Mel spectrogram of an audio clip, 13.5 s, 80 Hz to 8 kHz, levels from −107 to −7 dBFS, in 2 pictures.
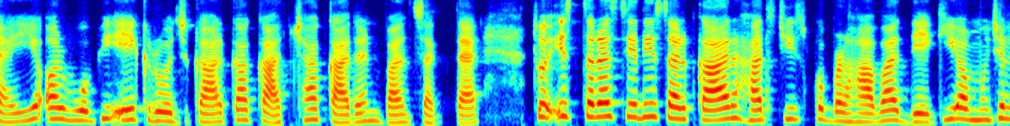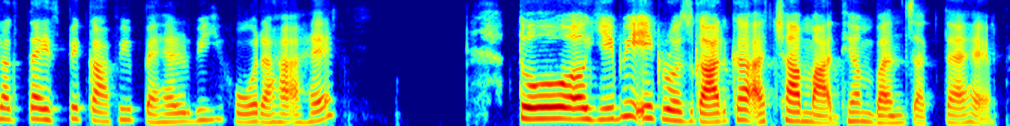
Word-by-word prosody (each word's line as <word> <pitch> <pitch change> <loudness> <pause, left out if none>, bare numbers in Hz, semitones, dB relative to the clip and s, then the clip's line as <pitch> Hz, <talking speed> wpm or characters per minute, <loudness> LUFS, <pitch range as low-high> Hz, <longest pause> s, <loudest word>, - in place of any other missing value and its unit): चाहिए 205 +6 -4
और 260 0 +1
वो 225 -2 -3
भी 270 - -5
एक 245 - -6
रोज़गार 195 -2 -2
का 235 - 0
का 230 -8 -1
अच्छा 235 +9 -4
कारण 195 +5 -2
बन 175 0 -2
सकता 170 +2 -6
है। 170 - -3 0.4
तो - - +1
इस 320 -9 -3
तरह 310 0 +5
से 315 0 -6
यदि 300 +1 -1
सरकार 255 -3 +3
हर 235 0 +1
चीज़ 255 0 -9
को 250 - -3
बढ़ावा 210 0 0
देगी 195 +7 -3
और 255 - +3
मुझे 235 +3 -3
लगता 255 -1 -3
है 250 - +3
इस 240 0 -4
पे 260 - -2
काफ़ी 215 +3 -3
पहल 190 +1 -5
भी 235 +2 -11
हो 190 0 -3
रहा 185 0 -2
है। 220 +9 -2 1.2
तो 270 - +9 0.3
अ, 255 - +8
ये 250 0 -1
भी 320 +2 -1
एक 275 -2 +2
रोज़गार 210 -4 +4
का 240 +2 +1
अच्छा 210 0 +3
माध्यम 200 +2 -1
बन 165 -1 -1
सकता 165 +1 -8
है। - - -4
225 Hz, 215 wpm, -23 LUFS, 190-255 Hz, 1.2 s, तो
